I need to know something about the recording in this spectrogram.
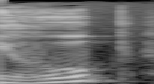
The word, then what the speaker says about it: губ: в кінці оглушуються вони а в українській мові дзвінки вимовляються дзвінку оглушення не відбувається тому і Дуб і губ відповідно має в кінці слова цей звук виразно звучати Так Так А щодо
